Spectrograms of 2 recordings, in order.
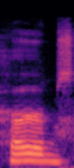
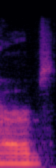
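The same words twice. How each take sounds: First: The H is pronounced, British style. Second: The H is silent, American style.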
